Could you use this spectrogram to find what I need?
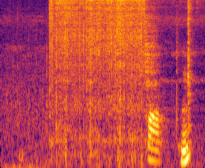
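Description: Flames roar and crackle under a grill.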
